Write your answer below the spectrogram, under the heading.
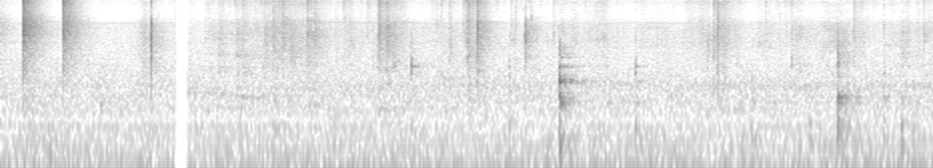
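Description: A metal spoon scraping and knocking against a pressure-cooker pot as cooked wheat is spooned out into a steel saucepan, with one sharp clank about four seconds in. A steady low hum runs underneath.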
